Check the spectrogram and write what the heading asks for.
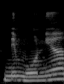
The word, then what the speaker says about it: pneumonia: with a P but we pronounce it with an n pneumonia like that.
